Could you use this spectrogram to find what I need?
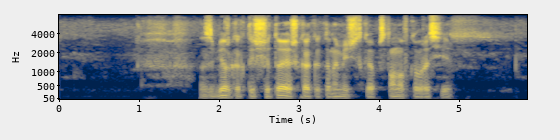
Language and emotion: Russian, neutral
